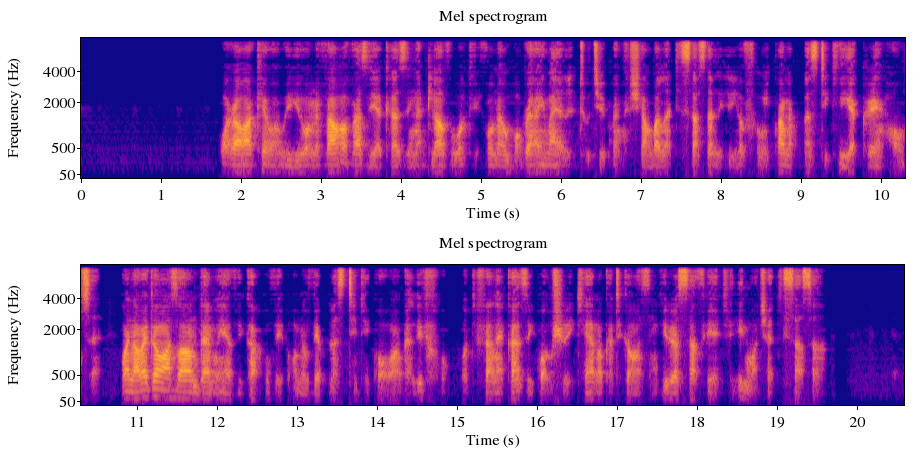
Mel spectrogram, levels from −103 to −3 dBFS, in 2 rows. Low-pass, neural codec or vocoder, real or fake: 7.2 kHz; codec, 16 kHz, 0.5 kbps, FunCodec, trained on LibriTTS, 25 frames a second; fake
